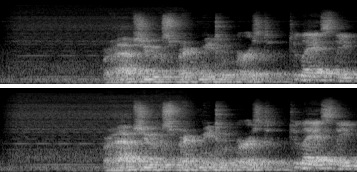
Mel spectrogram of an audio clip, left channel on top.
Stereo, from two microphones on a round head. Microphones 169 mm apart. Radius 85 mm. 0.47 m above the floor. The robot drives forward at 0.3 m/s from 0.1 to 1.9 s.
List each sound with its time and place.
1.0 s a man speaking: 15° left (ahead or behind), 1.0 m
2.4 s a man speaking: 25° left (ahead or behind), 1.5 m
